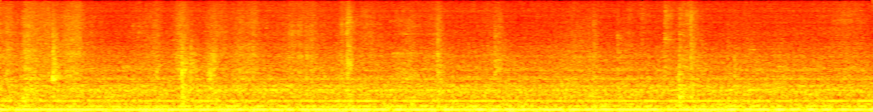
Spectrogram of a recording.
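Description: Cardboard pack envelope being opened by hand and its contents slid out: faint scattered scrapes and clicks of card and paper over a steady low electrical hum.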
